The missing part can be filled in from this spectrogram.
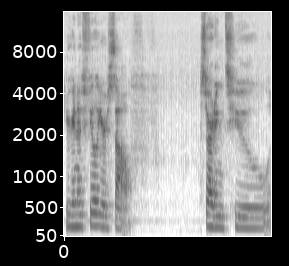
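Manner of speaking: soft, steady meditation voice; guided meditation. Acted. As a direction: lead them gently into the vision.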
